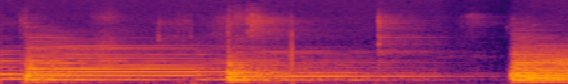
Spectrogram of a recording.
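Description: Piano playing slow, held chords: one struck just after the start, another about halfway through that fades away almost to silence, then a loud new chord right at the end.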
